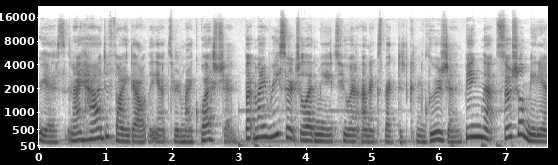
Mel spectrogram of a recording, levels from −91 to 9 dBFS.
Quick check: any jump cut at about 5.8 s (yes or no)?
yes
